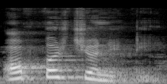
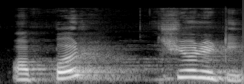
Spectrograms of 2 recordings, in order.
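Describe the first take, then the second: First: Said in the usual way. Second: "अपॉर्चुनिटी" slowly, split after op-per; teacher sounding out "अपॉर्चुनिटी" slowly; broken into parts. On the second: Shown as a demonstration. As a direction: pause inside "अपॉर्चुनिटी", then finish chu-ni-tee. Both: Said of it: "ओ की आएगी".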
